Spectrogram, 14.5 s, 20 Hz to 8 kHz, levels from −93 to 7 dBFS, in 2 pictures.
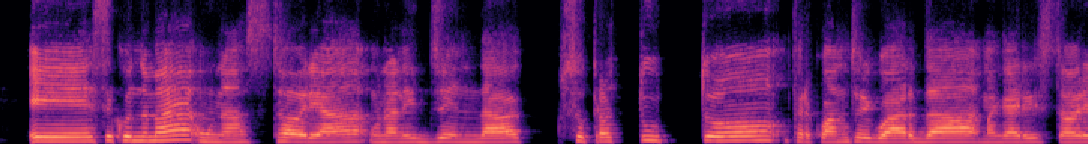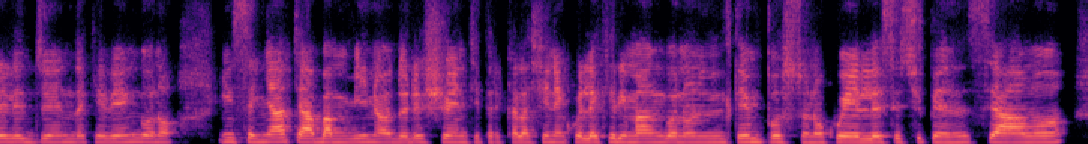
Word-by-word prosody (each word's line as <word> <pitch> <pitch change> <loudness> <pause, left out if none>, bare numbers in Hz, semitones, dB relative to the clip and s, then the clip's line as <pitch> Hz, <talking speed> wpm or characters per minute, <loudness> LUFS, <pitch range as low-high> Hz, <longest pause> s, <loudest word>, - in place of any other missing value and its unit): ehm, 225 0 +5
secondo 240 0 +1
me 265 +4 +5
una 190 -2 -2
storia, 195 0 +2
una 180 -1 -2
leggenda, 185 +1 0 0.2
soprattutto 250 +2 -1
per 210 -5 -5
quanto 195 +1 -1
riguarda, 185 0 +4
magari, 180 +2 -2
storie 185 -1 0
e - - -3
leggende 180 0 -6
che 175 -1 -7
vengono 180 0 -3 0.3
insegnate 200 0 0
a 175 - +5
bambini 175 +1 -2
o - - +1
adolescenti 175 +1 -3
perché, 165 0 -8
alla 165 - -1
fine, 175 +1 -4
quelle 170 0 -1
che 190 +2 -5
rimangono 170 -1 -1
nel 170 0 -8
tempo 185 -1 -2
sono 165 -2 -5
quelle, 165 -1 +2
se 175 +1 -7
ci 185 +3 -8
pensiamo, 170 0 0
185 Hz, 145 wpm, -22 LUFS, 175-200 Hz, 0.3 s, ehm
